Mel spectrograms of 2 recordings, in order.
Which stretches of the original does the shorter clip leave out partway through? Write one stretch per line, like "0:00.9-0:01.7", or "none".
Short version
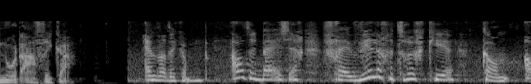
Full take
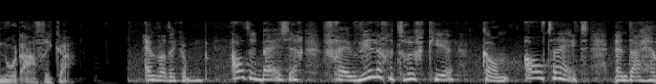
none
